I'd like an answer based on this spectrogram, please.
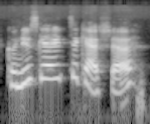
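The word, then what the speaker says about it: Konosuke Takeshita: night in the podcast i could finally pronounce nick keshta ticket konusuke takeshita uh versus john moxley in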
